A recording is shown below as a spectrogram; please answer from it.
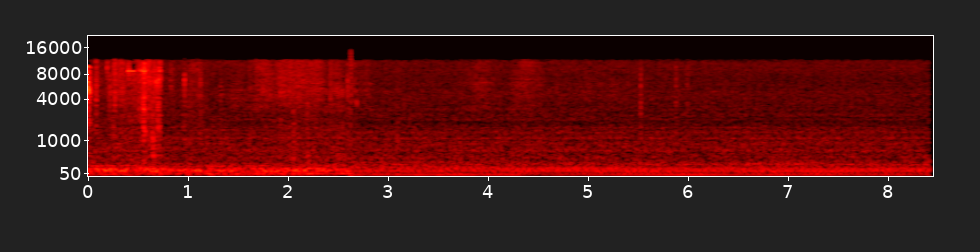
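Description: Kia Stinger GT's twin-turbo V6 and the car's running noise heard from inside the cabin: a steady low rumble as the car creeps along at low speed in Drive.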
